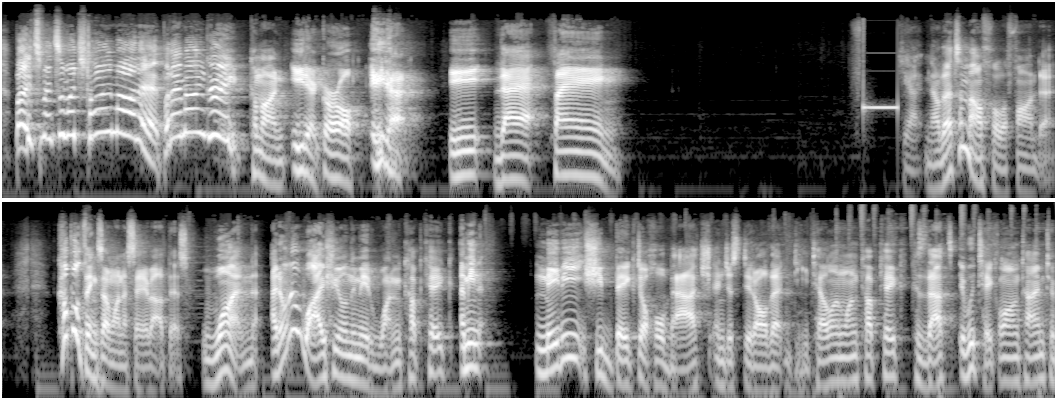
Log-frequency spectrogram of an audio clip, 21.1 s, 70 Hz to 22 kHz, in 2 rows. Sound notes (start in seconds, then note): 8.6 beep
